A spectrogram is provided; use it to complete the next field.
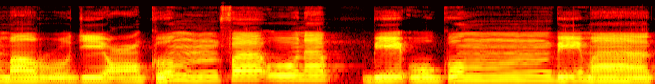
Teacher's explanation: mim mati bertemu dengan fa, jelas terang karena izhar safawi.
